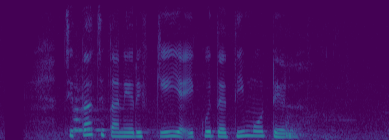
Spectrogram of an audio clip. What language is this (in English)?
Javanese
